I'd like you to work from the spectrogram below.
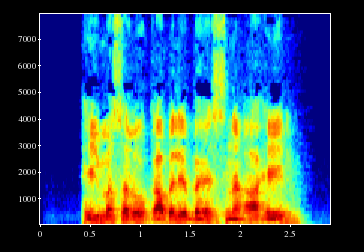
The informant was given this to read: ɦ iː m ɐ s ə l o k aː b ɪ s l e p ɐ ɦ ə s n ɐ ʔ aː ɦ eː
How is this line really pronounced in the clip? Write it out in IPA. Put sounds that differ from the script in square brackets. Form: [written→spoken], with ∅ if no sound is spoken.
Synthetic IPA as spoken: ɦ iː m ɐ s ə l o k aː b ɪ [s→∅] l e [p→b] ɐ ɦ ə s n ɐ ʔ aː ɦ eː

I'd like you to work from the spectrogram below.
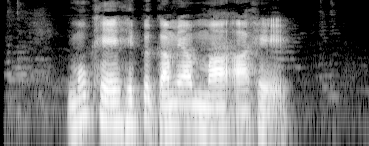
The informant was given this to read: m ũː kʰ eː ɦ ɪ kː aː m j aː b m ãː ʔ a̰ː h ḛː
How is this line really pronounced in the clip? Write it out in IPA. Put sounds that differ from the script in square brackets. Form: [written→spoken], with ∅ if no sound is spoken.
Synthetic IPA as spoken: m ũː kʰ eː ɦ ɪ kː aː m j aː b m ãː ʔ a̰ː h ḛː

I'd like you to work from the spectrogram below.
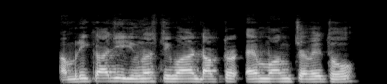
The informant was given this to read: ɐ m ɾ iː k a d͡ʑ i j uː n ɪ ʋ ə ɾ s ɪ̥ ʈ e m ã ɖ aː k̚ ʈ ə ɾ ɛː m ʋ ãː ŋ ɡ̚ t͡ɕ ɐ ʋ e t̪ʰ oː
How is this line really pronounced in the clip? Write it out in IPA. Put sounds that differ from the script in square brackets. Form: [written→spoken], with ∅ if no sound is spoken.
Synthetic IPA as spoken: ɐ m ɾ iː k a d͡ʑ [i→iː] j uː n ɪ ʋ ə ɾ s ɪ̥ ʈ [e→i] m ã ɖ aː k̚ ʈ ə ɾ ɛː m ʋ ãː ŋ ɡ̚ t͡ɕ ɐ ʋ e t̪ʰ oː

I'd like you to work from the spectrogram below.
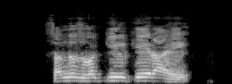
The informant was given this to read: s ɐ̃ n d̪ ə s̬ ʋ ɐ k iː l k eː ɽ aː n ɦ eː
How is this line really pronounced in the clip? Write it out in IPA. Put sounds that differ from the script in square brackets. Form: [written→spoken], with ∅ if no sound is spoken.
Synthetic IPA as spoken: s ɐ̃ n d̪ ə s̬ ʋ ɐ k iː l k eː [ɽ→ɾ] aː [n→∅] ɦ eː

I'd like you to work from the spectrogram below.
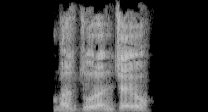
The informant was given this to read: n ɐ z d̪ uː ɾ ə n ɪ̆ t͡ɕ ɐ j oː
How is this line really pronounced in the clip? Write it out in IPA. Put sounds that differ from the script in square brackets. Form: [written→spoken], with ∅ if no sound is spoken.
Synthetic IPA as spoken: [n→m] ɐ z d̪ uː ɾ ə n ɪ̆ t͡ɕ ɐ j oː

